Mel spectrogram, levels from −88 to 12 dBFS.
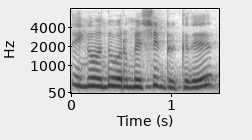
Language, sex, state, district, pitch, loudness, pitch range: Tamil, female, Tamil Nadu, Kanyakumari, 275 Hz, -13 LUFS, 250-285 Hz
